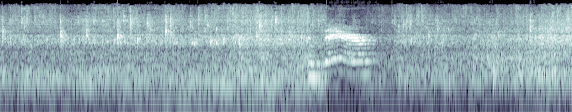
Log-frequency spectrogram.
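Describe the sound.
Shower water runs steadily throughout as a constant hissing spray while a woman showers at a friend's home in Youngstown, and partway through she swings the shower door open and calls out "Who's there?" over the running water.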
